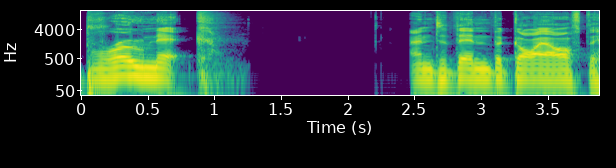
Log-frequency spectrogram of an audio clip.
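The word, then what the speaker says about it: Bronek: Am I pronouncing that right? Uh, yes. B R O N E K. Bronneck.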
